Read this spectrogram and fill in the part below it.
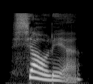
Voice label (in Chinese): "笑脸", Chinese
